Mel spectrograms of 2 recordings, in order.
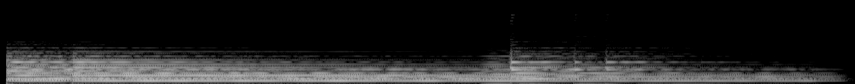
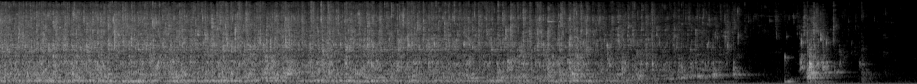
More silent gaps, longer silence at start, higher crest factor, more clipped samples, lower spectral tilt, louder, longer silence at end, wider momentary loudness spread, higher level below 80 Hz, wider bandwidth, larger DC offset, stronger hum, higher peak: neither; about the same, 0.05 s vs 0 s; second, 14 dB vs 22 dB; neither; first, -12 dB/octave vs -2 dB/octave; about the same, -23 LUFS vs -25 LUFS; second, 0.2 s vs 0.5 s; about the same, 14 LU vs 14 LU; second, -60 dBFS vs -52 dBFS; second, 2.2 kHz vs over 20 kHz; second, under 0.1% vs 0.2%; neither; about the same, -8 dBFS vs -6 dBFS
